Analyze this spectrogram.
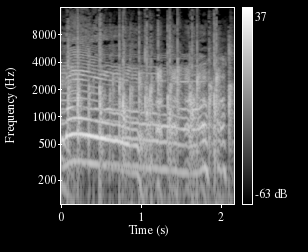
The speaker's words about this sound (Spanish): ¡Qué bueno! ¡Un aplauso! ¡Dale!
